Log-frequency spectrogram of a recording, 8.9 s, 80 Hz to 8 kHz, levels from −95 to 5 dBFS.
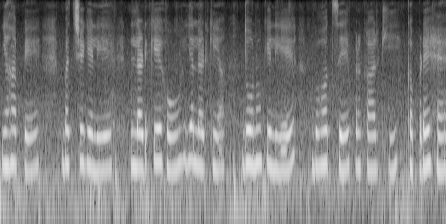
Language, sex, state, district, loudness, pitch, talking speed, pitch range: Hindi, female, Bihar, West Champaran, -15 LUFS, 260 Hz, 120 wpm, 250-275 Hz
